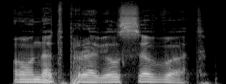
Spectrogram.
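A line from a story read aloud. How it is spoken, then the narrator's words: Muttering. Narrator (Russian): пробормотал Уитни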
